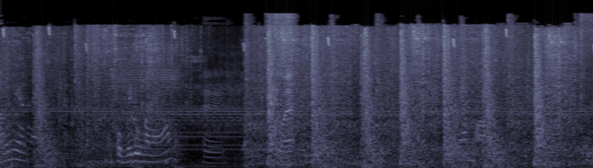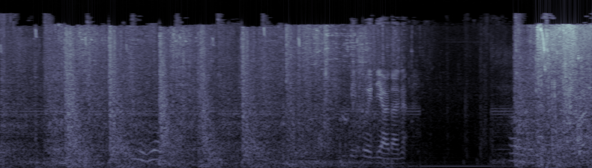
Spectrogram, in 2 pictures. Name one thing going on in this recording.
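A pickaxe strikes rock and metal in quick, repeated blows.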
